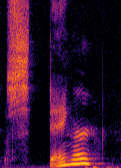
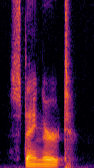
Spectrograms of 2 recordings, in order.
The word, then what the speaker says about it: Stangert: So there's Alvin, there's Stanger. – Stangert. Some people don't pronounce the T, like Voldemort, but I've always pronounced the T, so I say Stangert and I say Voldemort.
